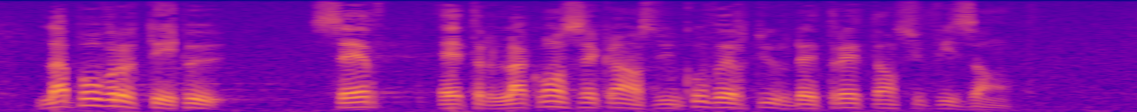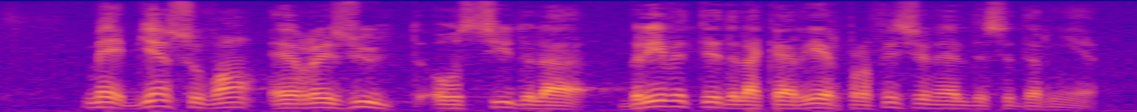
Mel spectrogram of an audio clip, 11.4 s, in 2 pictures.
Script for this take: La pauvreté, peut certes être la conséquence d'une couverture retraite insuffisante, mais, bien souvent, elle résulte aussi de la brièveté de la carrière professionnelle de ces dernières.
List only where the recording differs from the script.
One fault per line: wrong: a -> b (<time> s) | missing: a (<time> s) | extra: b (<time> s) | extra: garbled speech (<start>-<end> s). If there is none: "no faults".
no faults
